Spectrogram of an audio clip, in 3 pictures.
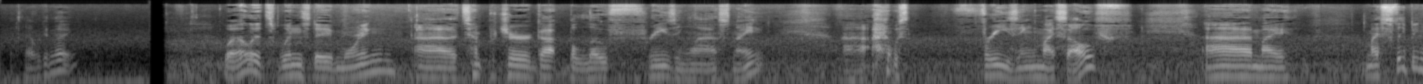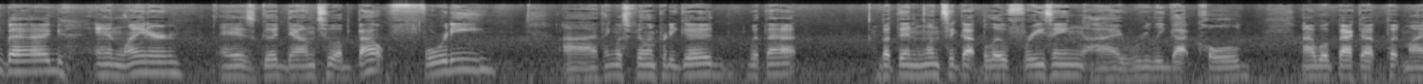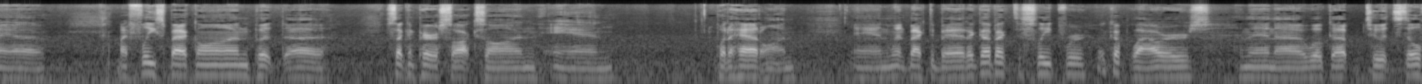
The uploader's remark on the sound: My uncut recordings while on the Appalachian Trail.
